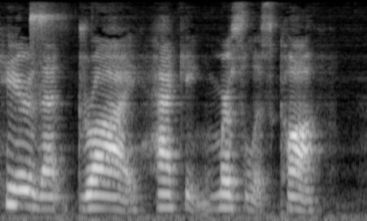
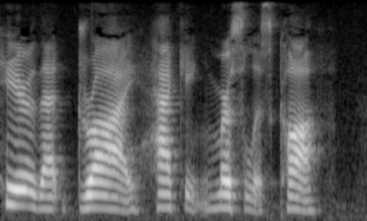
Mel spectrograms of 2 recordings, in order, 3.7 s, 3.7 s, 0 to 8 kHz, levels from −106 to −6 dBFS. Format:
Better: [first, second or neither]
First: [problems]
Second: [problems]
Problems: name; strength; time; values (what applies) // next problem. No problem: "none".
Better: second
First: background sound (Tambourine); 18 dB below the speech // room echo; dies away in 0.2 s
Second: none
